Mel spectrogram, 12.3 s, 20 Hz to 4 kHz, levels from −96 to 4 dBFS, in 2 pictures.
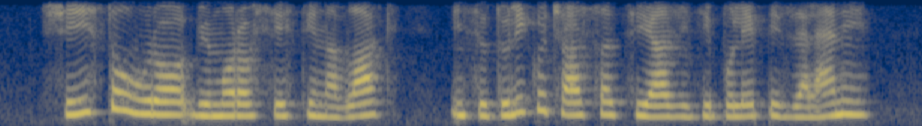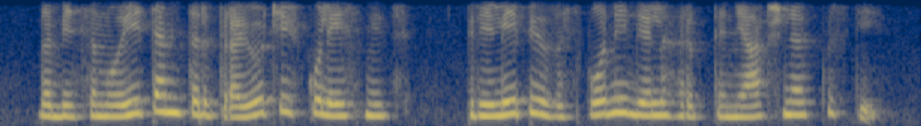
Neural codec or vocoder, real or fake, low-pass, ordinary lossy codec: codec, 44.1 kHz, 7.8 kbps, Pupu-Codec; fake; 3.6 kHz; Opus, 32 kbps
